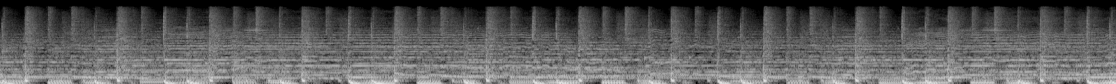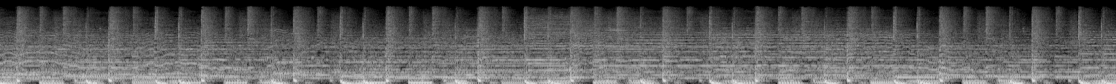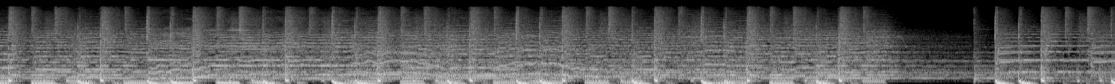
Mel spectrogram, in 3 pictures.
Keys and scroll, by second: 1.5 ctrl+alt+z, 2.4 space, 8.0 ctrl+=, 8.2 space, 8.5 ctrl+=, 9.2 ctrl+=, 9.3-11.1 typing, 9.6 ctrl+-, 12.4 space, 13.2 ctrl+alt+z, 13.8 space, 15.6 ctrl+-, 16.8 ctrl+-, 17.0 space, 17.2 ctrl+-, 17.4 space, 18.7 ctrl+alt+z, 18.8 ], 19.0 ], 19.8 ], 20.4 ], 20.6 ctrl+alt+z, 22.6 space, 25.6 ctrl+=, 26.0 ctrl+=, 26.3 ctrl+-, 26.5-28.8 typing, 28.1 ctrl+alt+z, 30.1 ctrl+alt+z, 30.7 ctrl+-, 32.7 ctrl+=.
